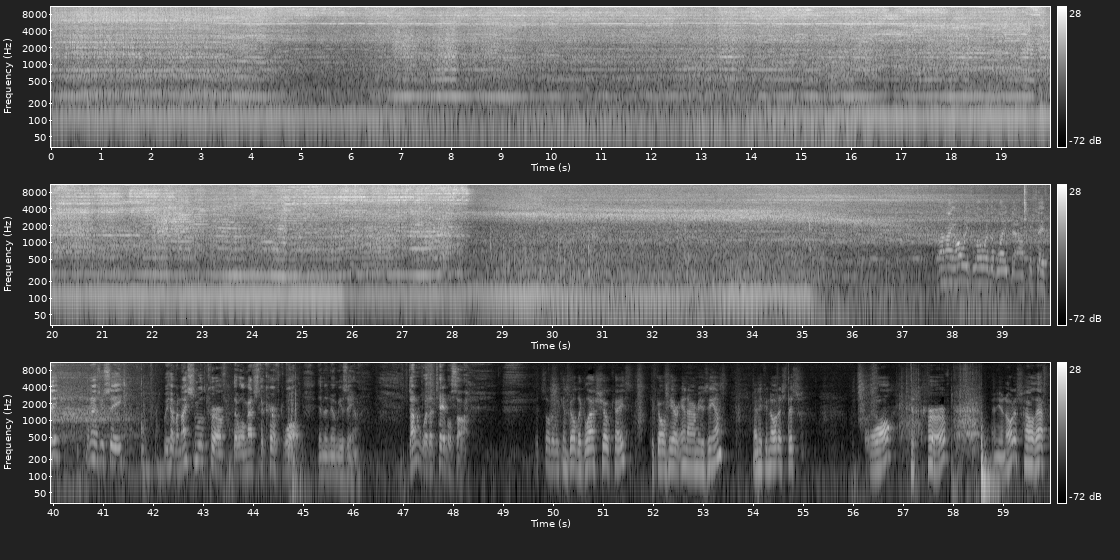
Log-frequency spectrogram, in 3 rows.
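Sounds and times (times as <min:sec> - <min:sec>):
saw blade grinding through wood: 0:00.0 - 0:41.8
table saw motor running: 0:00.0 - 0:41.8.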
